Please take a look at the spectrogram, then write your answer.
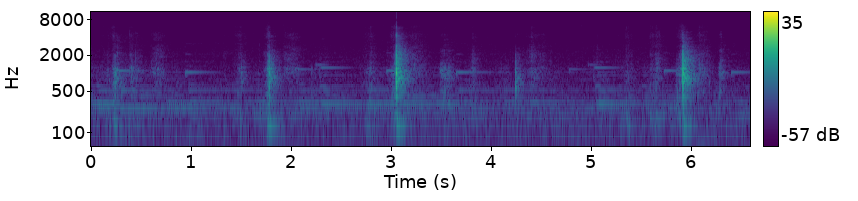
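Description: Knife chopping fresh purslane on a board, crisp thuds and crunchy cuts in an uneven rhythm, close up, a few sharper chops standing out.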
